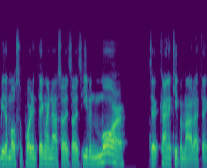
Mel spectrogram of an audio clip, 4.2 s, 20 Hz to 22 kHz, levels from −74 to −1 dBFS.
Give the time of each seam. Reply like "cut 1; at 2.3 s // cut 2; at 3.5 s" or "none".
cut 1; at 1.4 s // cut 2; at 3.0 s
